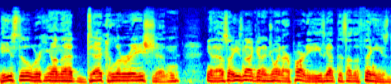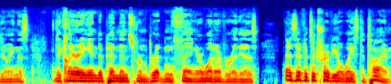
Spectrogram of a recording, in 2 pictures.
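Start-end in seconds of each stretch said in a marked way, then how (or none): 0.0-2.7 drawn out slowly, dripping with heavy sarcasm. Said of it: "in a very sarcastic tone of voice".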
